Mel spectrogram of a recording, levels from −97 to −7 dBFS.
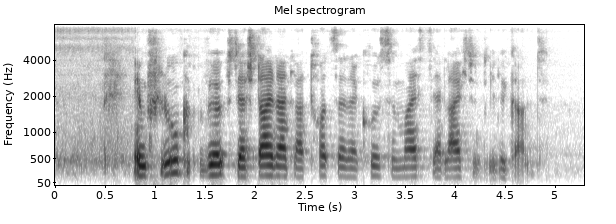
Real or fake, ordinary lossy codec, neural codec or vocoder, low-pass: fake; none; codec, 16 kHz, 16 kbps, FunCodec, trained on LibriTTS, 50 frames a second; none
